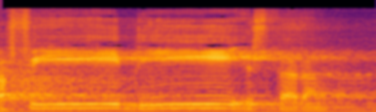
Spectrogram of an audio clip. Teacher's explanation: وغرہم فی دینہم، فا یا زیر فی ایک الف کے برابر اسے کھینچ کر پڑھا جائے گا، دال یا زیر دی اسے بھی ایک الف کے برابر کھینچ کر پڑھا جائے گا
